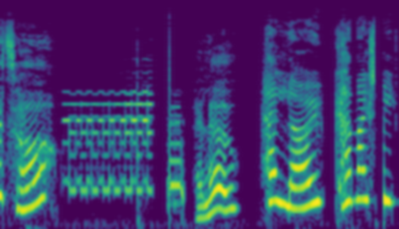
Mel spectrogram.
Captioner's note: phone rings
